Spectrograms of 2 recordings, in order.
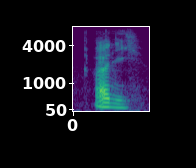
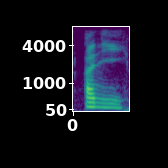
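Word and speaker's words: אני: un Yud pour Ni, Ani. Donc on ne traîne pas trop sur le Aleph, et le Ni un peu long, Ani.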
